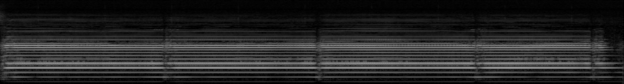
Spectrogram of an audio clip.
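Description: A violin's open G string, its lowest, bowed on a steady note, sustained with a few audible bow changes, played alone and up close.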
